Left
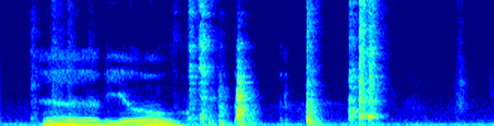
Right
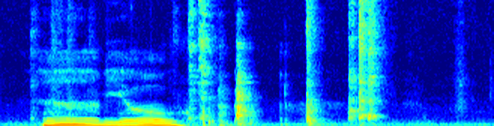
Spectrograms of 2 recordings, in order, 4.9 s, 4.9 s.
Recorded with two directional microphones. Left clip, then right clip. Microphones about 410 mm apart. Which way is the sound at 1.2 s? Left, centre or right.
Right.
